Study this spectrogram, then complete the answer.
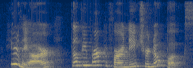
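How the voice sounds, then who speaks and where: A woman puts on a character voice at an extremely high pitch. Her pitch swings very widely as she talks at a fairly quick pace. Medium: read story. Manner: cheery.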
